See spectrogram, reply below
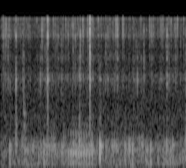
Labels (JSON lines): {"label": "biophony", "recorder": "HydroMoth"}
